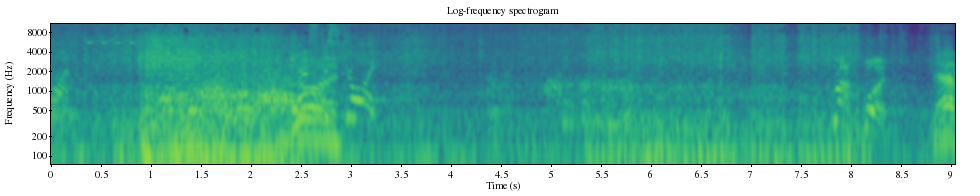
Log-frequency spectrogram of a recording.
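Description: Rifle gunfire rattles in rapid bursts.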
